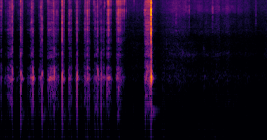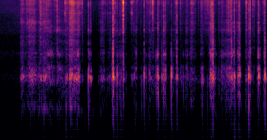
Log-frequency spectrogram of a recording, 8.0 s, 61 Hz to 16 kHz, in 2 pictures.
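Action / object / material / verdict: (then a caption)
tap / cardboard tube tapped at the rims with metal tweezers / cardboard / none. Metal tweezers, held at both ends, tap the rims of a long, hollow, empty brown cardboard tube wrapped with tape bands, with the microphone inside it. The taps form a rhythmic clip-clop pattern of short, hollow knocks centered around 730 Hz. A sharp, louder tap is followed by a quiet gap of about two seconds before the tapping resumes.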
